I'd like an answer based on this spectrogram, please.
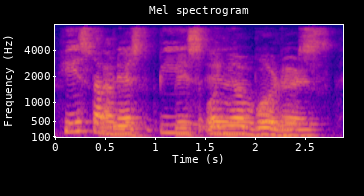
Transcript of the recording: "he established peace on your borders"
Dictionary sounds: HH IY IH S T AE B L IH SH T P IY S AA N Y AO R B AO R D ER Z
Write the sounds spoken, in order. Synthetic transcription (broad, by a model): HH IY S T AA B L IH S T P IY S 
